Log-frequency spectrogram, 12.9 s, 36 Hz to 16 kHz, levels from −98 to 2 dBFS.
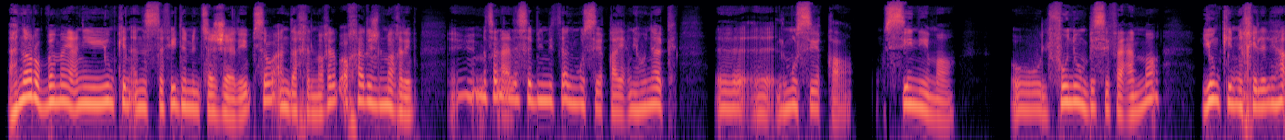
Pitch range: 125-175 Hz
